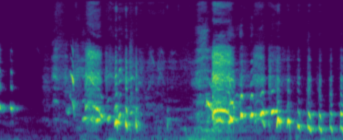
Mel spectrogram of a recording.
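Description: Girls laughing loudly in bursts, with a brief pause about half a second in.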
